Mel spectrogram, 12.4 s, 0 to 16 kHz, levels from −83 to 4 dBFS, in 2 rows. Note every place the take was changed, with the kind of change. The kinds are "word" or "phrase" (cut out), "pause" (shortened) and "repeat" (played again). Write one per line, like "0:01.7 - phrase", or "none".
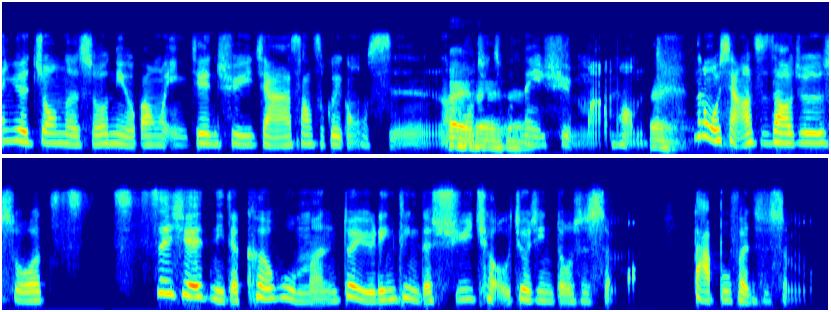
none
